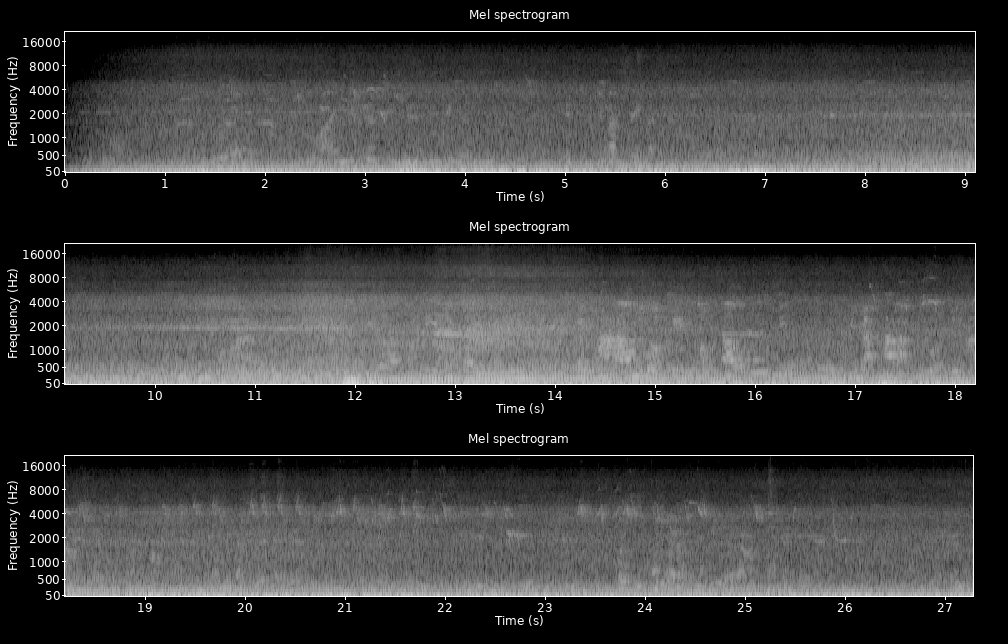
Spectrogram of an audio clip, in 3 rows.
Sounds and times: Birds sound 0:01.0 - 0:11.8
traffic sound 0:06.4 - 0:27.2
Birds sound 0:13.1 - 0:27.2

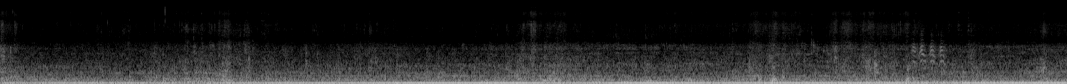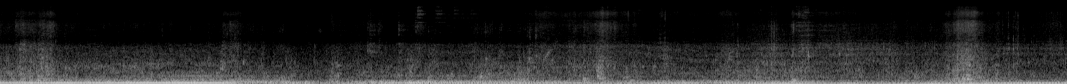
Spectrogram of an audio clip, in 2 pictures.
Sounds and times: Lapping of the waves 0:00.0 - 0:21.3
seagulls 0:08.9 - 0:10.0

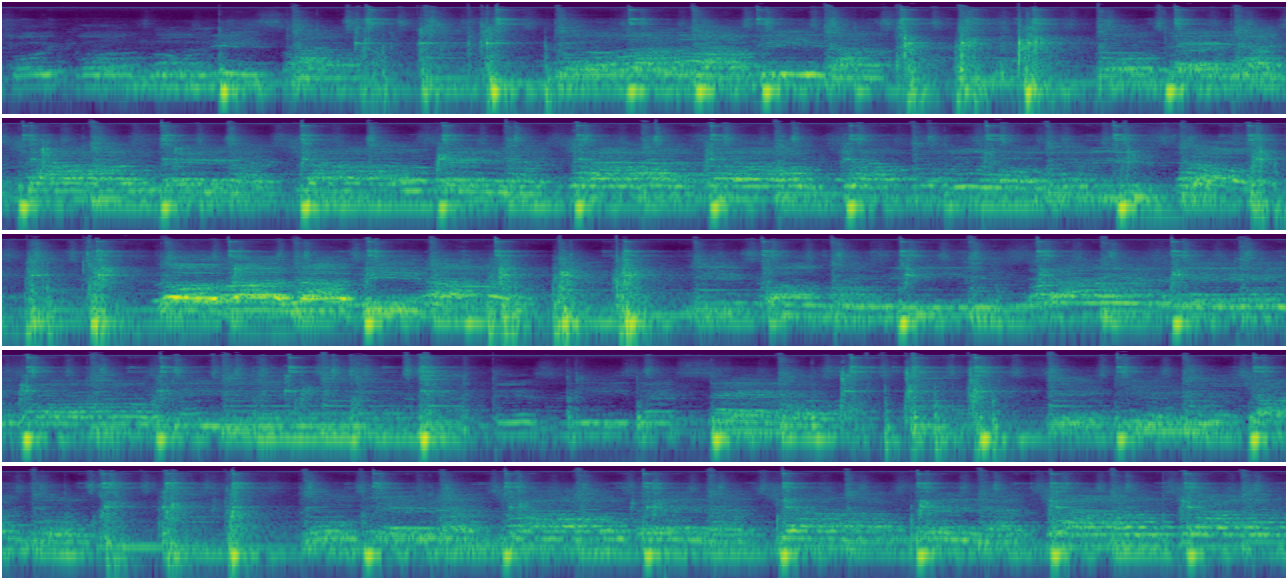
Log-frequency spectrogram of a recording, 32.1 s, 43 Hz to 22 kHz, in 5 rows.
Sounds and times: Singing Bella Chao 0:00.0 - 0:23.7
Singing Bella Chao 0:24.3 - 0:26.4
Singing Bella Chao 0:27.1 - 0:32.1

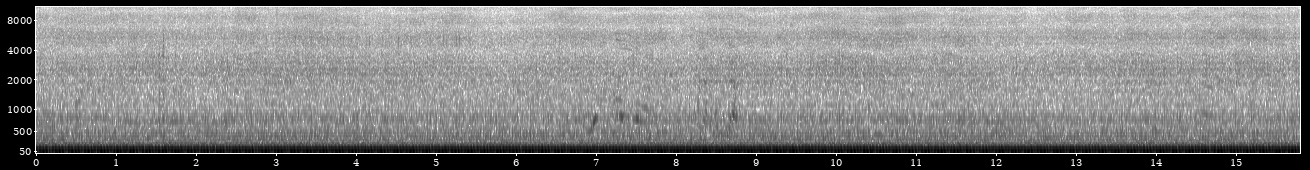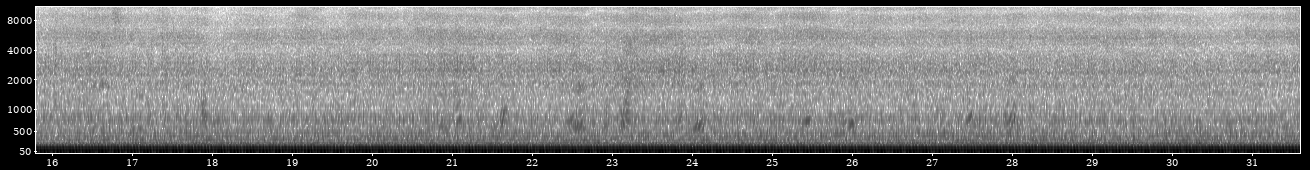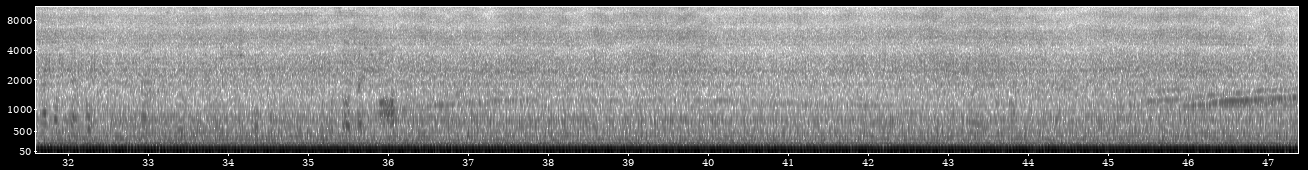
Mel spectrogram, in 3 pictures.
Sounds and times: excavator drone 0:00.0 - 0:47.3

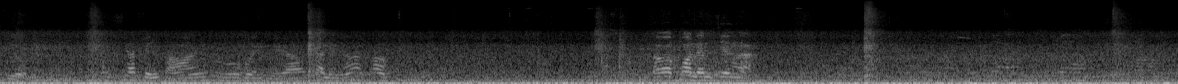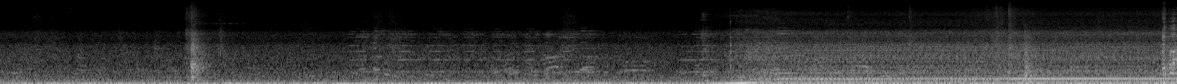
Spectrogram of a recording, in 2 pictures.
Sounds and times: Garbage truck arrived 0:17.8 - 0:23.5

